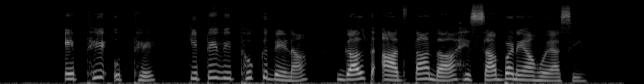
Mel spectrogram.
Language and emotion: Punjabi, neutral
